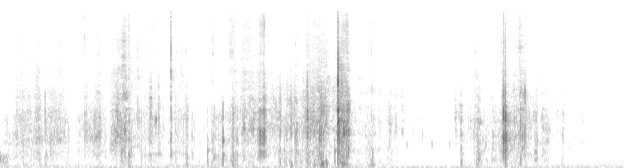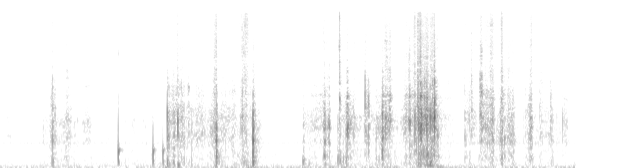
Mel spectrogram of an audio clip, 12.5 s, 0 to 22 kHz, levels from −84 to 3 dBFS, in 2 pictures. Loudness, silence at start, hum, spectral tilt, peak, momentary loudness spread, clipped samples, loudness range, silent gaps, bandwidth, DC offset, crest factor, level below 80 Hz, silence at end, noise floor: -46 LUFS; 0 s; none; -2 dB/octave; -12 dBFS; 20 LU; under 0.1%; 11 LU; none; 16 kHz; under 0.1%; 38 dB; -72 dBFS; 0.55 s; -76 dBFS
